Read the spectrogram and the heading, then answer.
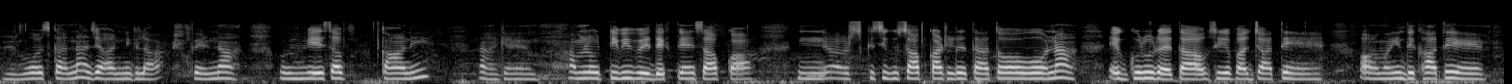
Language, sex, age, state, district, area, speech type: Urdu, female, 18-30, Bihar, Supaul, rural, spontaneous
